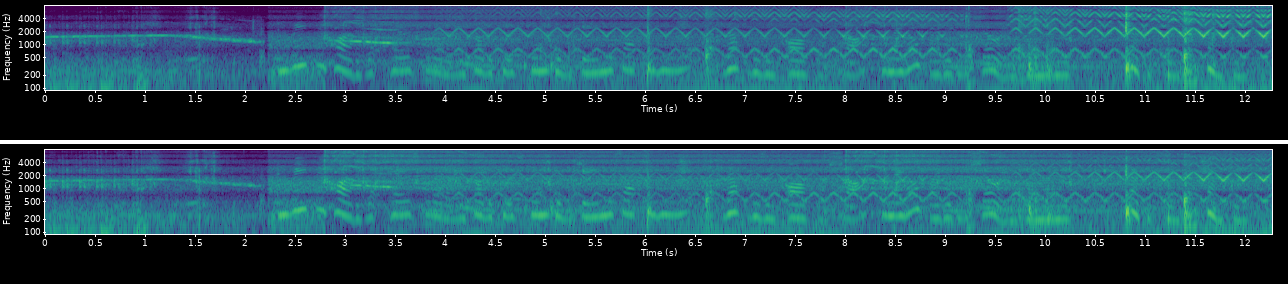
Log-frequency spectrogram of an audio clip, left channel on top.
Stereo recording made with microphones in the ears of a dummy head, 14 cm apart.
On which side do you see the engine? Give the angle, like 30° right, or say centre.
40° right.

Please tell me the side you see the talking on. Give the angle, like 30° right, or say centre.
80° right.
